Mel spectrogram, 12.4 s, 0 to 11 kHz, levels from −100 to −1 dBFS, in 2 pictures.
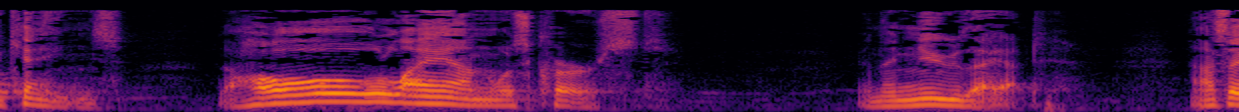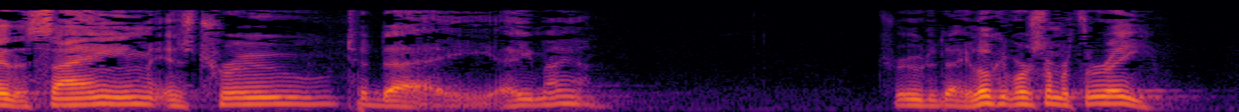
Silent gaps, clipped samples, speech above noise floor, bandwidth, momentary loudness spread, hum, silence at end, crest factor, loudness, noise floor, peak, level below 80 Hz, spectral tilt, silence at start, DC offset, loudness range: none; under 0.1%; 46 dB; 8.8 kHz; 17 LU; none; 0.4 s; 18 dB; -34 LUFS; -79 dBFS; -18 dBFS; -72 dBFS; -5 dB/octave; 0 s; under 0.1%; 8 LU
